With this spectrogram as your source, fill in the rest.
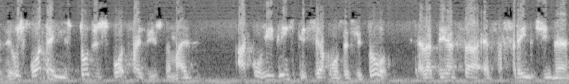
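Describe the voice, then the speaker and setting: A man speaks at a fairly quick pace with music playing in the background. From Pernambuco, Brazil (Bezerros). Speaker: retired Olympic runner, race organizer guest. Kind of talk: radio interview, casual chat. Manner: halting, repeats words.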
